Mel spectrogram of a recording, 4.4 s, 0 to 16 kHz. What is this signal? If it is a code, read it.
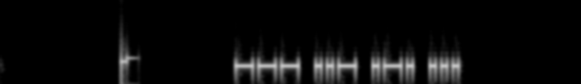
Morse code, heard as a keyed tone, about 27 wpm, 700 Hz. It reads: OURS
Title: Sentences from Top 1300 Words - New Word Drill Alt - 28wpm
